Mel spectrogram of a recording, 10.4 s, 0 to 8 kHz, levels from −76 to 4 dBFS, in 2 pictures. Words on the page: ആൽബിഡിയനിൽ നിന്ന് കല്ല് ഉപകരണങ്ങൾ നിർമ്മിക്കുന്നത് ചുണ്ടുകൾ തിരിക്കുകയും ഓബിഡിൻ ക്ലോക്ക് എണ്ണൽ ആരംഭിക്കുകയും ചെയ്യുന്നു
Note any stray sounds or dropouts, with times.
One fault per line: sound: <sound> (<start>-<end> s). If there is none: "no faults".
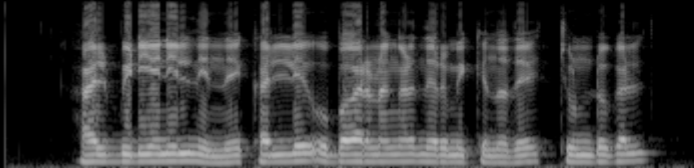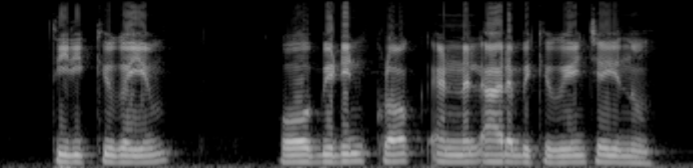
no faults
